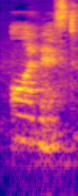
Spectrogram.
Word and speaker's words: honest: here here also and honest man okay so h is silent and we are considering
